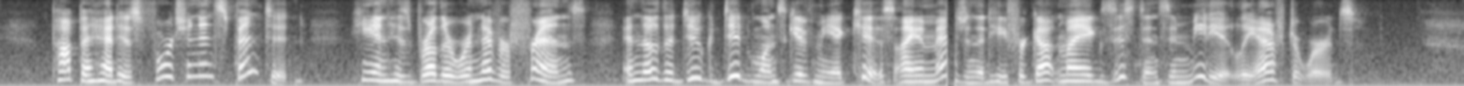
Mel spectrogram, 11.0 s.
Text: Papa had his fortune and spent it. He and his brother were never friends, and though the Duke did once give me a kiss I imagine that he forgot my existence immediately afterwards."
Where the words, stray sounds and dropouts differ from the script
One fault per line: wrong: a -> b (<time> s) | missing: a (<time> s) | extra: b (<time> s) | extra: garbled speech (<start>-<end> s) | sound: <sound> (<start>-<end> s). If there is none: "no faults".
sound: dropout (7.1-7.2 s)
